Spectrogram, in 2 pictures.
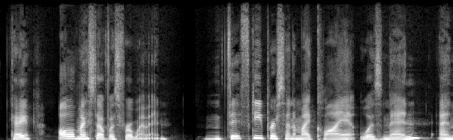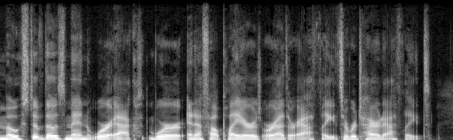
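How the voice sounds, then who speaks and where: A woman with a very deep, low pitch speaks at a fairly quick pace in an animated tone and lively intonation, in a very clean recording with a silent background and a dry, close sound with no echo. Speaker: Pilates instructor and business coach. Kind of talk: interview. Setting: podcast. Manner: fast.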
